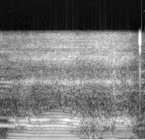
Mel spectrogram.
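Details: Adult man (husband) asleep, one deep, droning, low vibrating snore on the in-breath; ordinary loud snoring.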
